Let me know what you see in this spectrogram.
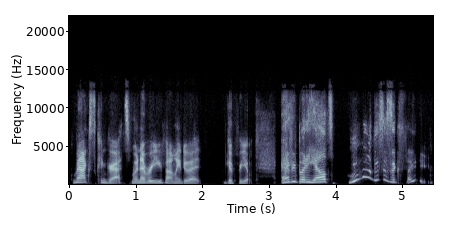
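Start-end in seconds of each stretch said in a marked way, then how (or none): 3.2-5.4 high, squealing woo for the rivals; mock excitement. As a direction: cheer way up high, half joking. Mock cheer at a title race.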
